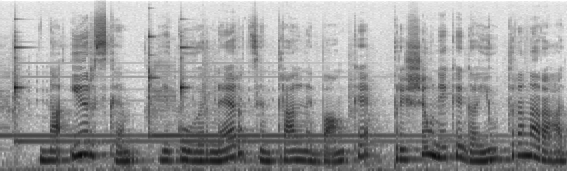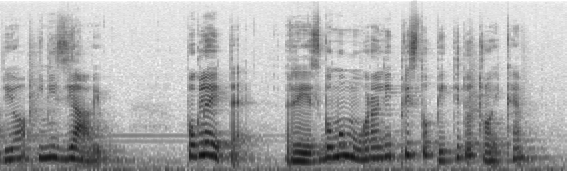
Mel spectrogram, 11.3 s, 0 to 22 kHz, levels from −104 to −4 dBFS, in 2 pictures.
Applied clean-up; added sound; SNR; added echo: none; Doorbell; 13 dB; none.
